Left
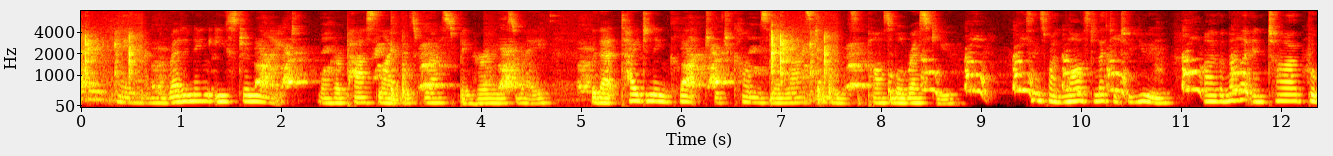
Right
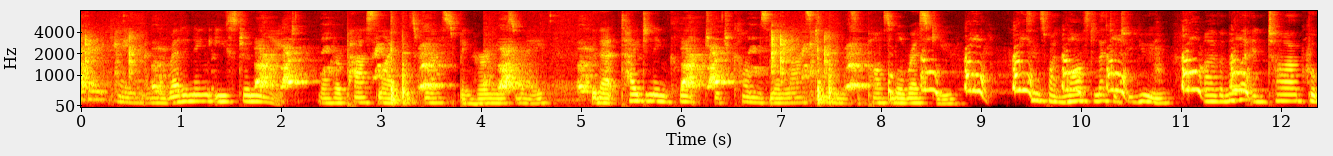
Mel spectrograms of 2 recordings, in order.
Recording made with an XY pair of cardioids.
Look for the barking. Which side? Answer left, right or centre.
right.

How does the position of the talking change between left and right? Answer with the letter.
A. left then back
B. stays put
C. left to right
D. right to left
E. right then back
B.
